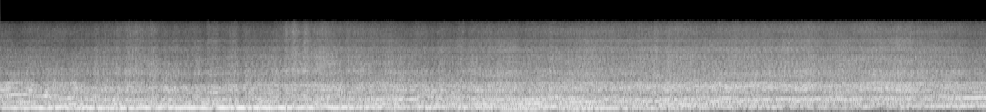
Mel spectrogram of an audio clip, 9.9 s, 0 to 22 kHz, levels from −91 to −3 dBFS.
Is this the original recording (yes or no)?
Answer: no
